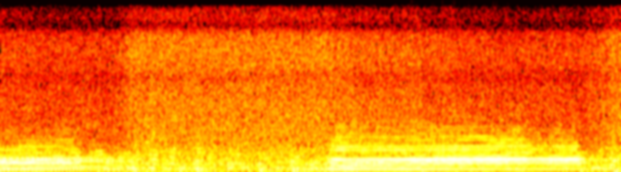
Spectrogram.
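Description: A blown horn sounding two long, steady notes at the same pitch. The first note carries on from before and fades about a second in. The second starts at about three seconds and is held for about two and a half seconds, cutting off just before the end.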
